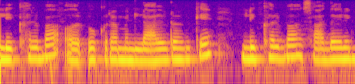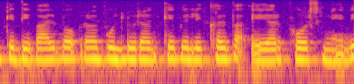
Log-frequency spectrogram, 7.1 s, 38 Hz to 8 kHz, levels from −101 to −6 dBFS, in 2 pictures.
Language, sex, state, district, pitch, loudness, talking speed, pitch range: Bhojpuri, female, Uttar Pradesh, Ghazipur, 185 Hz, -16 LUFS, 230 wpm, 180-195 Hz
